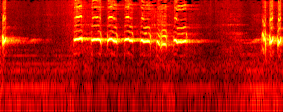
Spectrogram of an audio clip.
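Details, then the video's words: Yellow-vented bulbul singing energetically, once thought by excited residents to be a white-rumped shama. A long sustained whistle wavers through quick pulsed notes, then a short burst of chattering whistles closes the phrase over a low hum. "semula di kira suara burung MURAI BATU beneran eh ternyata cuma suara TRUCUK GACOR"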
